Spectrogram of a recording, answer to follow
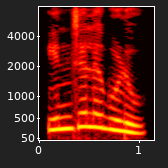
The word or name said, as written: ಎಂಜಲಗುಳು(ೞ್)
